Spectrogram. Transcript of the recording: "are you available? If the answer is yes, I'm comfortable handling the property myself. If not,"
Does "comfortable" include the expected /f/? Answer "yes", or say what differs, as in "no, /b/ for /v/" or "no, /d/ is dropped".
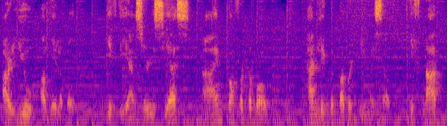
yes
